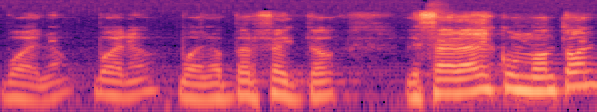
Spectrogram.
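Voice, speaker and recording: A man is speaking at a fairly quick pace. His pitch variation is ordinary. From Argentina, Buenos Aires province. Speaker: civilian worker union representative. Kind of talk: interview. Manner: fast.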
